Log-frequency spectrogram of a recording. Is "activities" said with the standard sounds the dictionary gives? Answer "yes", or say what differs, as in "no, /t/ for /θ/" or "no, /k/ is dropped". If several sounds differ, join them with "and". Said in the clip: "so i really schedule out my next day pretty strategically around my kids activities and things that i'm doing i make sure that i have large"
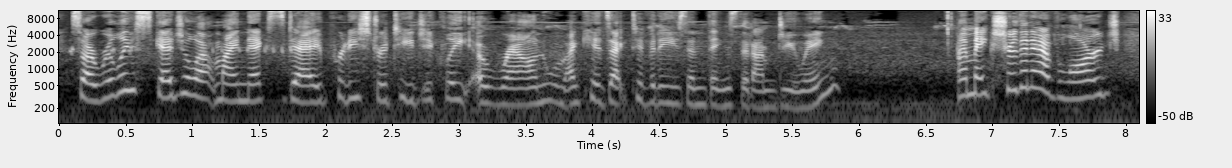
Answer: yes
